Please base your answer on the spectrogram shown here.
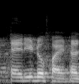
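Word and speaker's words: Pteridophyta: हालांकि स्पेलिंग पे आपका ज़्यादा फोकस नहीं रहना चाहिए, बाकी ये पी यहाँ पर साइलेंट है, ठीक है, और स्पेलिंग PTE इस तरीके से आएगी और बोला टेरिडोफाइटा जाएगा इसको, ठीक है।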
